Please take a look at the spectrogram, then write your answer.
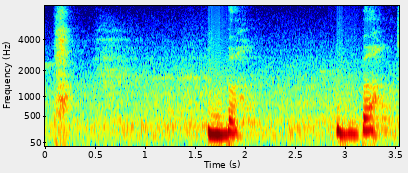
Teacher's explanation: When you place your hand under your throat and there is a vibration, B, B. In pronouncing B sound, there is a vibration in the vocal cord, so it is voiced.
